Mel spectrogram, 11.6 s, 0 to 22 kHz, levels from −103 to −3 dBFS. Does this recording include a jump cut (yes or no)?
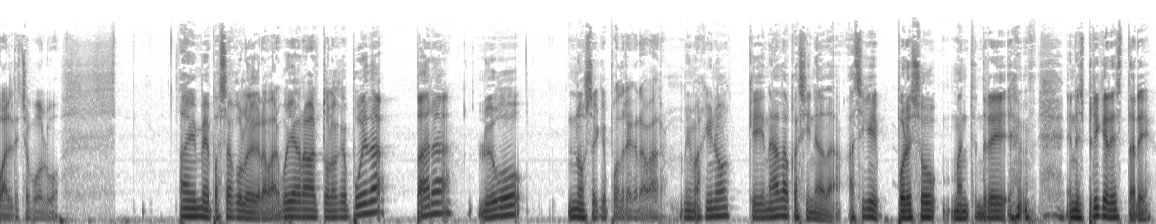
no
